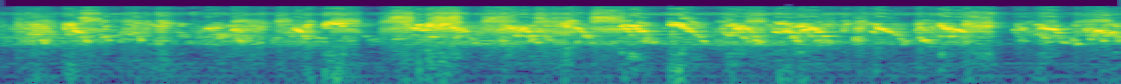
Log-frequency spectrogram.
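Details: Budgerigar pair chattering to stimulate mating and singing: a dense, continuous stream of scratchy warbles, squeaks and chirps with quick rising and falling notes, no pauses.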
